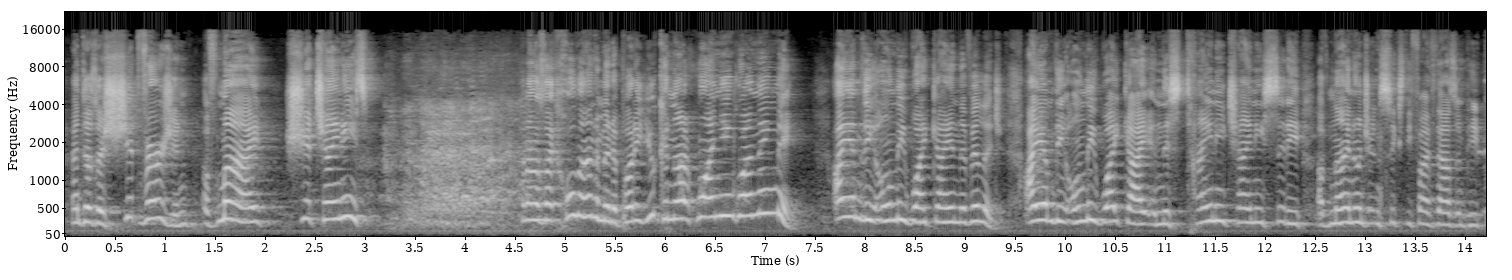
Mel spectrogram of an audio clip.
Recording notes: Recorded at the Melbourne International Comedy Festival's Comedy Up Late for ABC2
